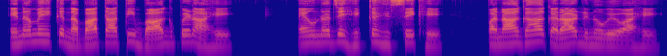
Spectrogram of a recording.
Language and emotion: Sindhi, neutral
